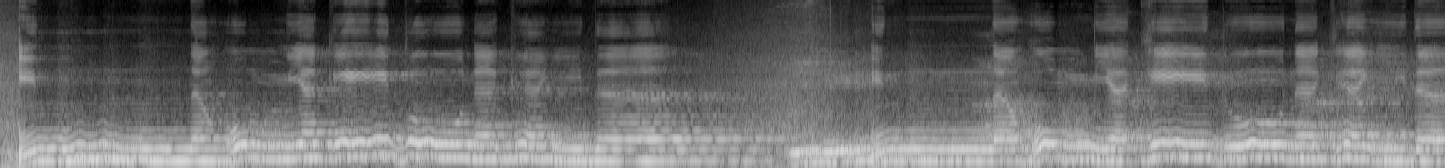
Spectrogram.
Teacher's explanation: Nun bertasydid ditahan sampai berdengung di al-khayshum atau rongga hidung. Kalau cuma innahum, nah ini sebenarnya sudah dengung namun kurang sempurna, ya.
